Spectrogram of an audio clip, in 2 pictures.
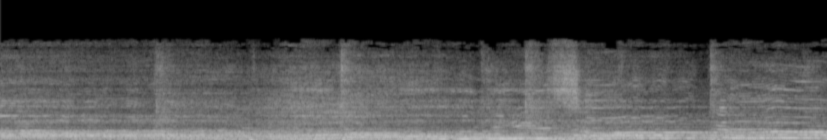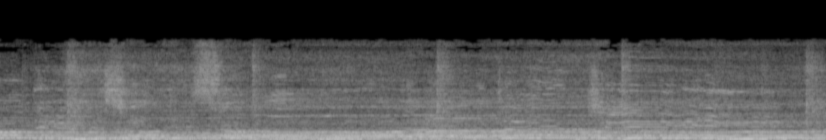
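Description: A male vocalist singing a Korean pop ballad live into a handheld microphone over instrumental accompaniment, amplified through the concert sound system, with vibrato on the held notes.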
